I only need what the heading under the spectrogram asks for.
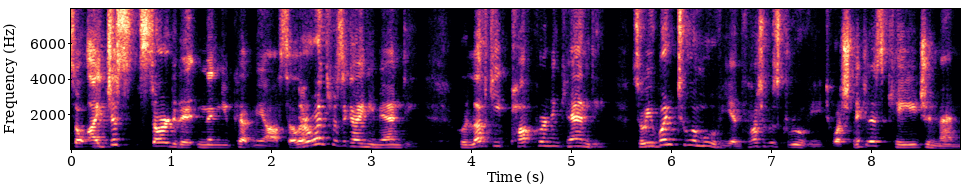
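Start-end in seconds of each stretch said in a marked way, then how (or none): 2.1-8.9 put-on British accent, read aloud. Reading a limerick again after the chat asks: british accent. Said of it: "read it again with a British accent".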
